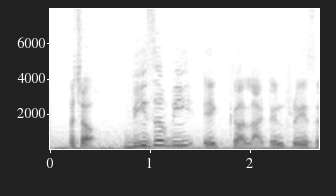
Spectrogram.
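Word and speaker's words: vis-à-vis: तो इसको हम कह सकते हैं इन रिलेशन टू, और प्रोनाउंसिएशन है वीज़ा-वी, ठीक है।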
